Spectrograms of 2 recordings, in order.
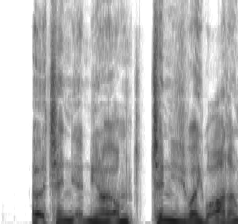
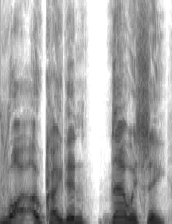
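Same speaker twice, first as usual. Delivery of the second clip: higher, louder mock-defiant dare; defiant challenge; 8 semitones higher, 5 dB louder than usual. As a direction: throw down a cocky challenge. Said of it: "I said".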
